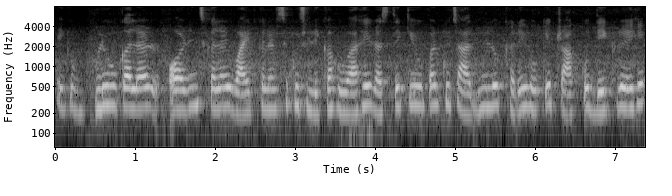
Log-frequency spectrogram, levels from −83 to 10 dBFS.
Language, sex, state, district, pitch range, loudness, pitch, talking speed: Hindi, female, Bihar, Katihar, 215-255 Hz, -17 LUFS, 240 Hz, 220 wpm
